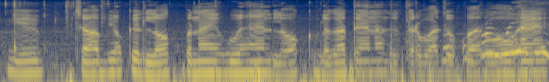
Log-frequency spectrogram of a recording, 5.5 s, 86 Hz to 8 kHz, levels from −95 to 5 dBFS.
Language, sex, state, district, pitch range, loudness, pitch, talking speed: Hindi, male, Rajasthan, Bikaner, 135-145 Hz, -19 LUFS, 140 Hz, 175 wpm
